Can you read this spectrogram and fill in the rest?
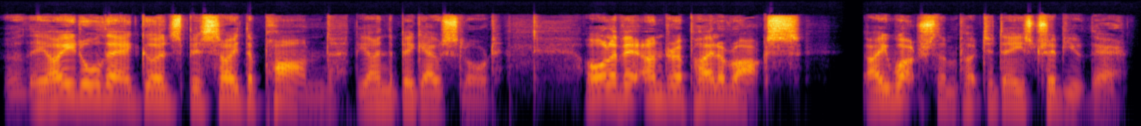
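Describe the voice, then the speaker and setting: A man's voice: medium pitch, very animated, moderate pace, no room sound, studio quality, lightly acted. A man voicing a cheerful, loyal spearman reporting eagerly in an audiobook story. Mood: gleeful.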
